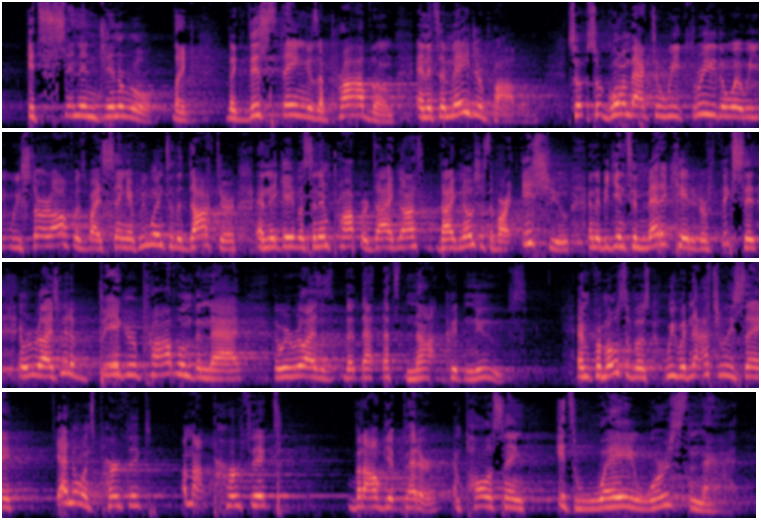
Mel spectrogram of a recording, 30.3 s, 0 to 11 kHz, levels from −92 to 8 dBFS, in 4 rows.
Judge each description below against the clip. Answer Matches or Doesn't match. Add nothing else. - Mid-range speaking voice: Doesn't match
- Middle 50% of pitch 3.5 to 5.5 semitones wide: Doesn't match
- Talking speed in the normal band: Doesn't match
